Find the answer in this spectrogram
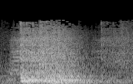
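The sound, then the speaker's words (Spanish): A heavy black door slams shut with a single loud, deep thud that rings briefly and then fades into a low rumble. “de repente la puerta negra se cerró, dando un portazo, como tragándose todo lo que contenía el lugar.”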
